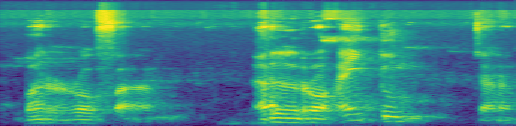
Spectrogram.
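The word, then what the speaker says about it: بل رفعه: Bal rofa'ahu, cara bacanya bar rofa'ahu.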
